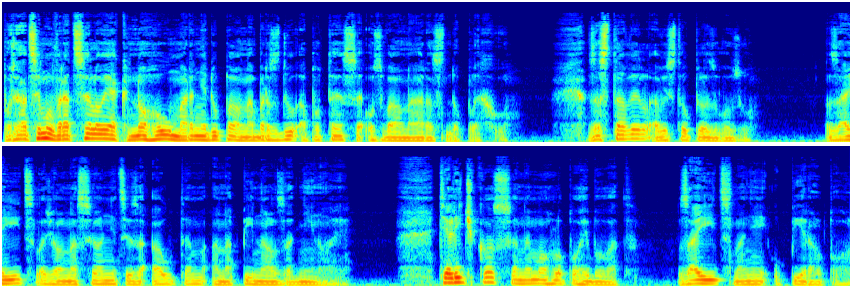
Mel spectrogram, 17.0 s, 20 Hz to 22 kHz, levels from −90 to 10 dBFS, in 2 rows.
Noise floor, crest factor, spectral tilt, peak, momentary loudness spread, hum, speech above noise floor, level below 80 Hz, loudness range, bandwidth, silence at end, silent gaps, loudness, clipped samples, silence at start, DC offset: -46 dBFS; 16 dB; -6.5 dB/octave; 0 dBFS; 17 LU; none; 29 dB; -32 dBFS; 7 LU; 15.5 kHz; 0 s; none; -17 LUFS; under 0.1%; 0 s; under 0.1%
